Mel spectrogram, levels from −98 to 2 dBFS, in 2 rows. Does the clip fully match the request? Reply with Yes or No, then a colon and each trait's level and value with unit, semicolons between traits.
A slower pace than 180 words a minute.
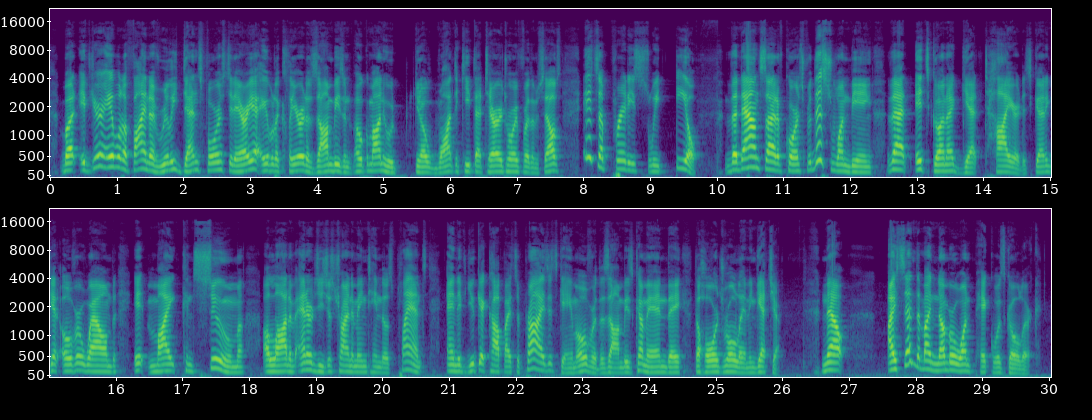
No: average, 200 wpm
